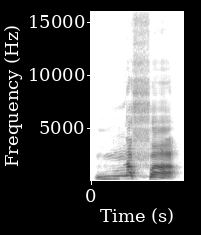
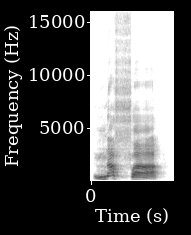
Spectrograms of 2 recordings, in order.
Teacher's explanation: Vous voyez, là encore à cause de la présence de tchadda, on doit avoir l'impression que le F est doublé au cours de la lecture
